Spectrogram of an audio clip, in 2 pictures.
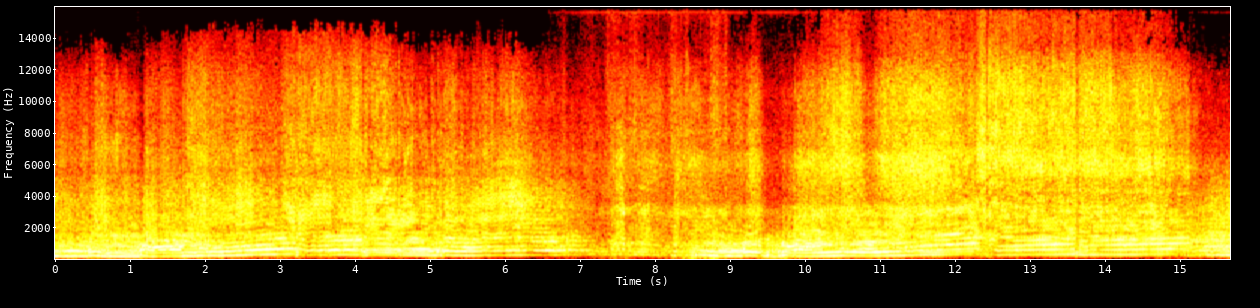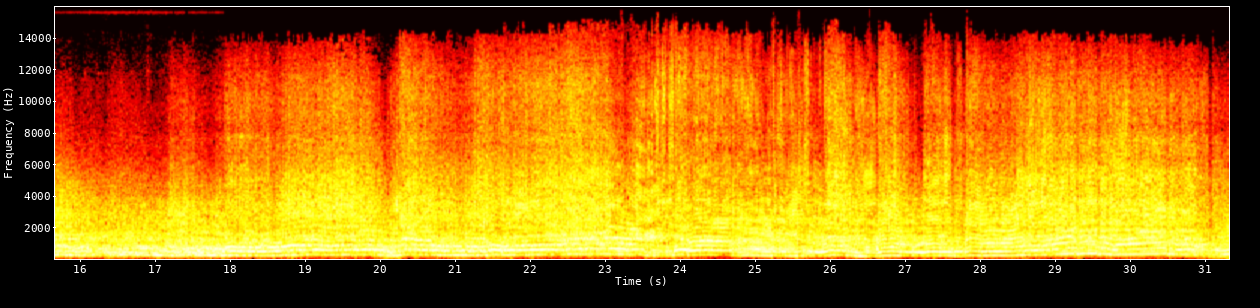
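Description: Open-cockpit sport prototype race car engine revving hard through a cone slalom. Its pitch climbs and drops over and over as the driver accelerates, shifts and lifts between cones. It falls away briefly about seven seconds in, then comes back up.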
